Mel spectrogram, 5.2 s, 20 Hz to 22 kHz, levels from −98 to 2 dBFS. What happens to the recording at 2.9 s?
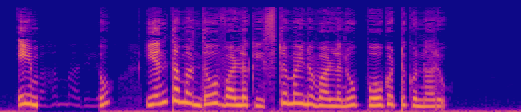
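Nothing goes wrong at 2.9 s; the speech runs on intact through that moment.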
